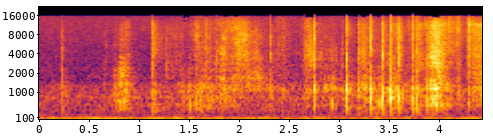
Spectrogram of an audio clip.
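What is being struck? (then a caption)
Cardboard cereal box. Long nails tap and scratch across the back panel and bottom edge of a cardboard cereal box, close up. Sharp, dry clicks and papery scratches ride over a steady low hum, with quick taps clustering toward the end.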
